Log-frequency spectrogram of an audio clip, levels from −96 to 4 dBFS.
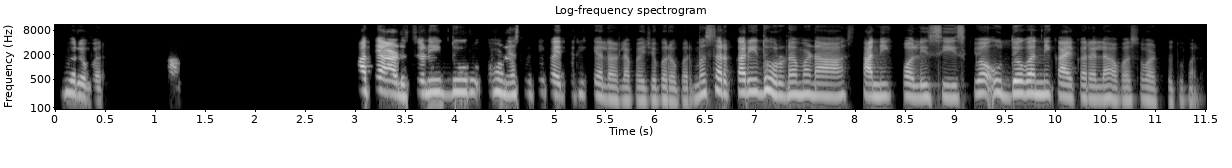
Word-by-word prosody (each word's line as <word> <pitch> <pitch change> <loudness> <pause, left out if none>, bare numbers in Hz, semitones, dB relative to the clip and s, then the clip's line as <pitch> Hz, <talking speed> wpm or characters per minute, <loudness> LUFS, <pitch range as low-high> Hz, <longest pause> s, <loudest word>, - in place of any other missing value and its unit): बरोबर. 180 -8 -3 0.7
हां. - - -6 1.8
हां, 265 - +10
त्या 280 - +10
अडचणी 225 +4 +2
दूर 245 0 0 0.2
होण्यासाठी 220 -1 -3
काहीतरी 205 +1 -2
करायला 165 -5 -5
पाहिजे, 155 0 -9
बरोबर. 150 -2 -8
मग 205 +6 -4
सरकारी 240 -1 +2
धोरणं 215 -4 +1
म्हणा, 205 -2 -1 0.2
स्थानिक 195 0 -1
पॉलिसीज 180 -2 -5
किंवा 230 0 0
उद्योगांनी 220 +1 +2
काय 190 -3 +2
करायला 170 -1 -5
हवं, 155 0 -8
असं 165 +1 -13
वाटतं 150 -1 -10
तुम्हाला? 150 +1 -18
195 Hz, 130 wpm, -24 LUFS, 165-225 Hz, 1.8 s, हां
